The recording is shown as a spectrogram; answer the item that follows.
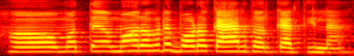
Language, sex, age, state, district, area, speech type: Odia, female, 18-30, Odisha, Kandhamal, rural, spontaneous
